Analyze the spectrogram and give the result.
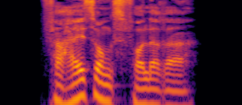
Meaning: inflection of verheißungsvoll: 1. strong/mixed nominative masculine singular comparative degree 2. strong genitive/dative feminine singular comparative degree
- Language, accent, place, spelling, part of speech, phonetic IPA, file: German, Germany, Berlin, verheißungsvollerer, adjective, [fɛɐ̯ˈhaɪ̯sʊŋsˌfɔləʁɐ], De-verheißungsvollerer.ogg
